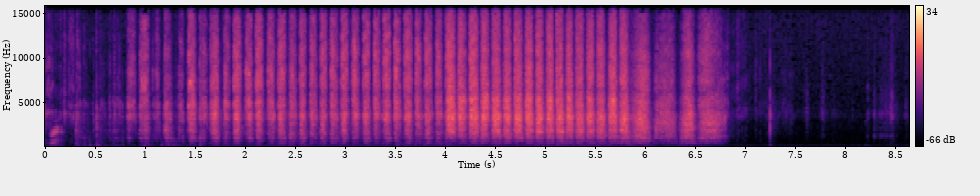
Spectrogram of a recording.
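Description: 60-grit sandpaper rubbed by hand across the plastic wall of a bucket in quick back-and-forth strokes, roughing the surface around a crack to prepare it for bonding. The strokes grow louder about halfway through and stop about a second before the end.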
